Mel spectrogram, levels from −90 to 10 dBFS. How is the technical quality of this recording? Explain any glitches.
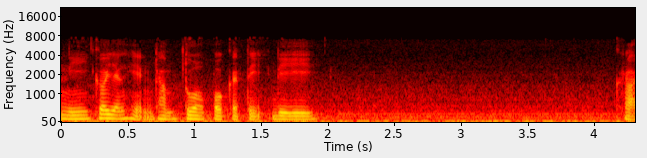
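No faults or glitches here.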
